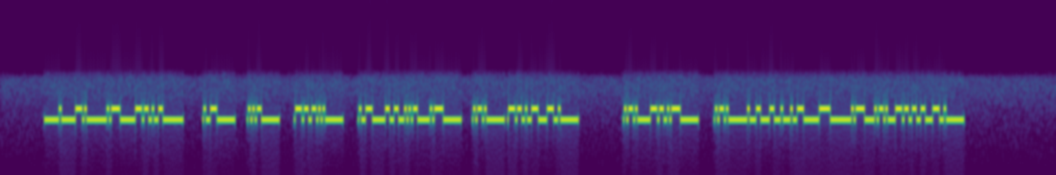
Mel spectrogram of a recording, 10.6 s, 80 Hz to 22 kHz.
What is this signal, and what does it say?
TTY/TDD text telephone tones (45.45 baud Baudot), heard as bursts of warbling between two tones, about 400 Hz shift, 1600 Hz centre, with hum. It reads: HE WAS RAISED AND EDUCATED IN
